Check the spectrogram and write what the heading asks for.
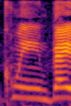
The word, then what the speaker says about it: Queen Bey: Nicknamed Queen Bey, pronounced Queen B, she is regarded, y'all, as one of the most influential cultural figures of the 21st century, honey.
